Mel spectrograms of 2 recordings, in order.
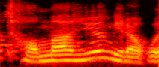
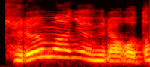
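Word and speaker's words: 저마늄: 자, 규소나 저마뇽이라고 했어요. 뭐 이제 게르마늄이라고도 하는데 이제 저마뇽이라고 읽죠, 보통.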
